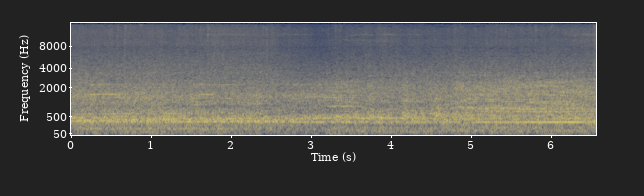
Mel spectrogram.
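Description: Lionel O-scale model trains running on three-rail track: a steady rumble of wheels and motors with a constant hum.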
